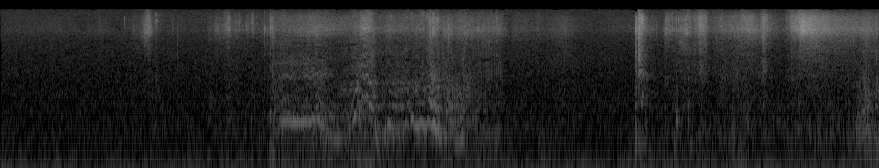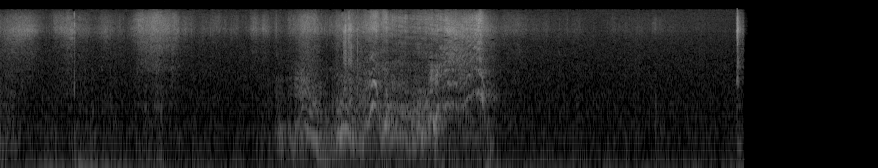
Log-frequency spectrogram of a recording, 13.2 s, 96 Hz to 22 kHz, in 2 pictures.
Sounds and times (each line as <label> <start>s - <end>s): bag being unzipped and zipped up 2.0s - 3.8s
bag being unzipped and zipped up 8.7s - 10.4s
